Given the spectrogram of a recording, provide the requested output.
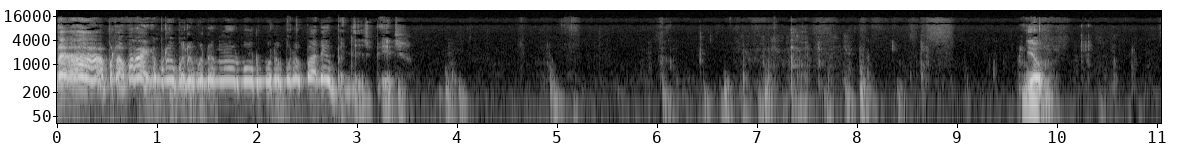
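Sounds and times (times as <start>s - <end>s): faint chewing crunches: 9.3s - 11.0s.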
